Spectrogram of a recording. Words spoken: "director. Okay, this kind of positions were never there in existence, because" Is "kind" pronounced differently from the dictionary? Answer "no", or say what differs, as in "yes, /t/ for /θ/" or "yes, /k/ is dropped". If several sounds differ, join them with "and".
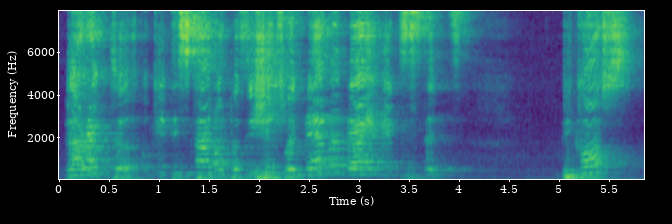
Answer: yes, /d/ is dropped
